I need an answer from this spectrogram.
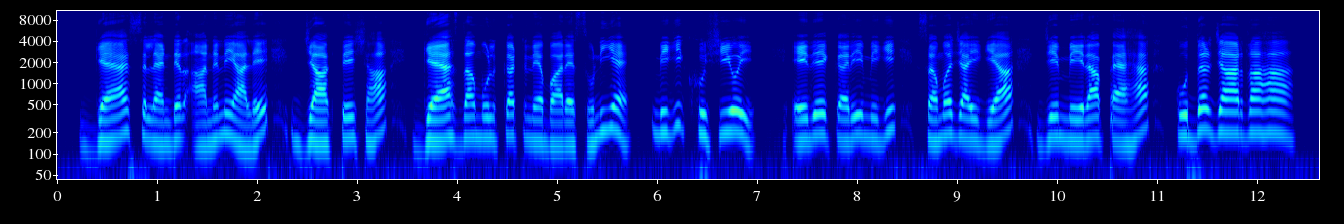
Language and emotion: Dogri, happy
